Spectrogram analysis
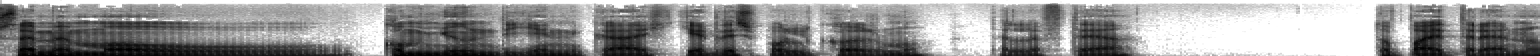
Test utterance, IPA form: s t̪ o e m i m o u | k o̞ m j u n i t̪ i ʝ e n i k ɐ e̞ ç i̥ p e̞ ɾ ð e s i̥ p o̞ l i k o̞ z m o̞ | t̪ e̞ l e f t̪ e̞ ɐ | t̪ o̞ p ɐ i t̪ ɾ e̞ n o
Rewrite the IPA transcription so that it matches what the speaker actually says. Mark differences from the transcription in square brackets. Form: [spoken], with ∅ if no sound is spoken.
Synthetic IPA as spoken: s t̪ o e m [e] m o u | k o̞ m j u n i t̪ i ʝ e n i k ɐ e̞ ç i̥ [c] e̞ ɾ ð [i] s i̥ p o̞ l i k o̞ z m o̞ | t̪ e̞ l e f t̪ e̞ ɐ | t̪ o̞ p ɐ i t̪ ɾ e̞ n o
